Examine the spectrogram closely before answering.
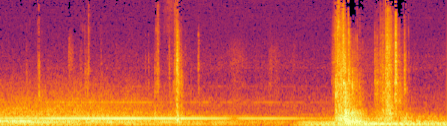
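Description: A door knob in a dark house hallway is turned several times by a woman, giving faint clicks early on, then two louder rattling bursts toward the end, over a steady low hum. No one speaks.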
